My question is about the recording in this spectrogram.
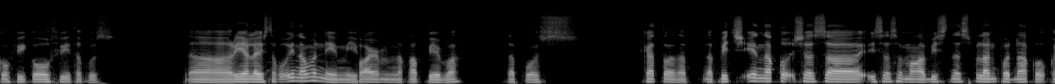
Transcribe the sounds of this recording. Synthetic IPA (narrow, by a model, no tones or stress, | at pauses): koːfikoːfit̪aːpos | nɐɾiɐlajsnɐkoʔojnɐmanʔɛmɐjfaɹmnɐkapɪɹba | t̪aːpos | kɐt̪o̞nɐnɐpɪt͡ʃʔɪnɐkoʃasɐʔɪ̰sasɐmɐŋabisnɛsplanpod̪̚nɐako̞kɐ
